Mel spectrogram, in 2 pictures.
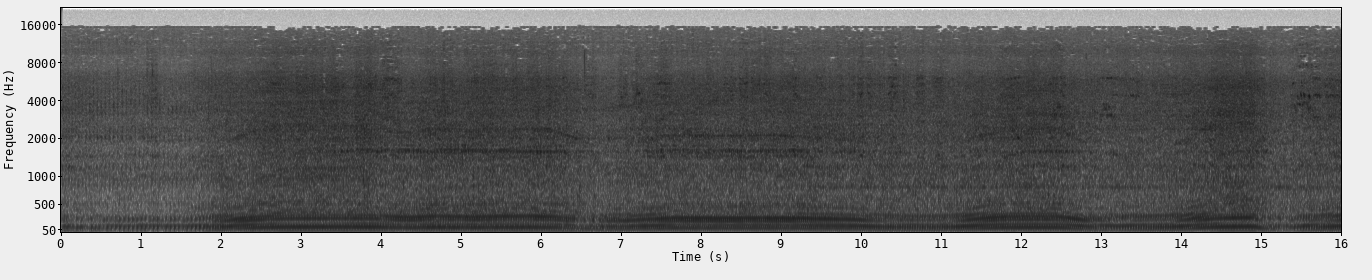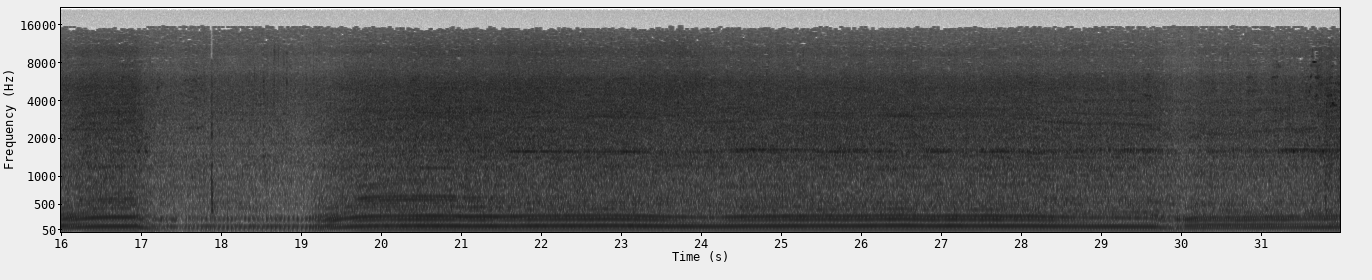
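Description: ATV engine running as the machine rides along, its pitch rising and falling with the throttle. About halfway through it speeds up and drops back several times in quick succession, then runs steadily for the last third.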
